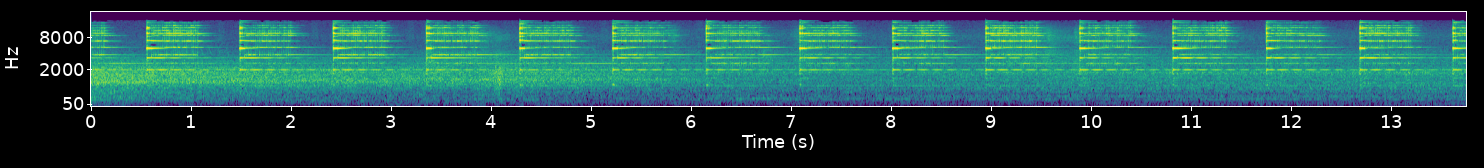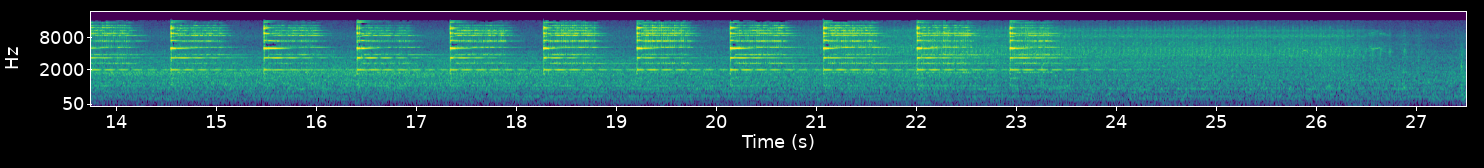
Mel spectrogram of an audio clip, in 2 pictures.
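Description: Level crossing warning bells of a WSSB-type German crossing, striking about once a second with a ringing tone, warning of an approaching train while the half-barriers come down, then stopping near the end. A passing car fades out in the first seconds.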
